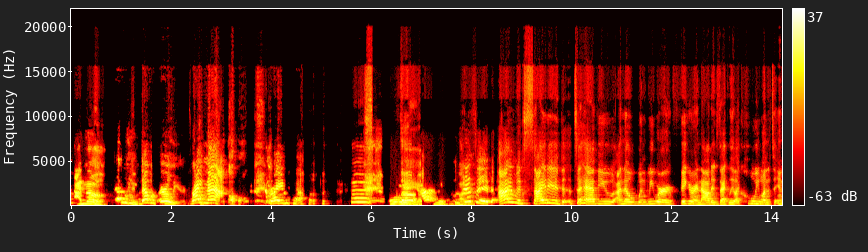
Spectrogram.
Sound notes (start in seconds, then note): 3.7 laughter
